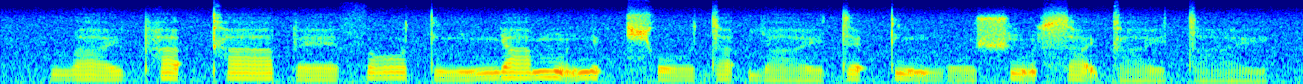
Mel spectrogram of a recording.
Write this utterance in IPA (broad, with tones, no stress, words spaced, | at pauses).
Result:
wa˨ɪ̯ pʰä˦ʔkʰä˦pɛ˨ θɔ˦tĩ˨ ɲä˦mũ˦˨nɪ˦ʔt͡ɕʰo˨ dä˦ʔja˨ɪ̯ tɛ˦ʔtĩ˦˨ŋo˨ ʃũ˦˨ sʰa̰˦˨ɪ̯ɡa˨ɪ̯ da˨ɪ̯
